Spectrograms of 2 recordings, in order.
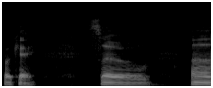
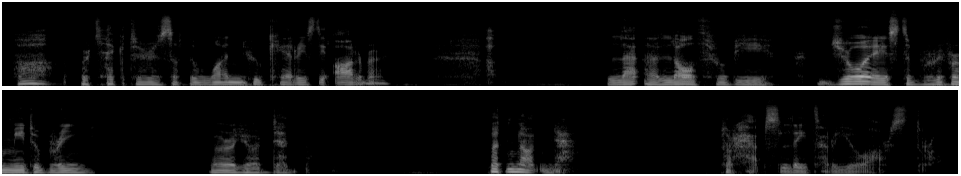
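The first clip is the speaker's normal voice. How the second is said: half-whispered in an ancient elven tongue; 4 dB quieter than usual. A game master voices a voice behind the players: ancient elven half-whisper. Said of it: "it kind of a whisper in an elven".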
